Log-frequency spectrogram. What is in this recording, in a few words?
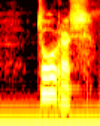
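"torus", Dutch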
